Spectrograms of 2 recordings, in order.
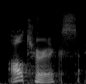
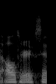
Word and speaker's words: Alteryx: Alteryx, I think that's how you say it, Alteryx,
